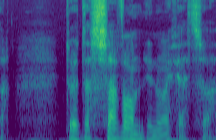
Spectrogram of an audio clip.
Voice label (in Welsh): "safon", Welsh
